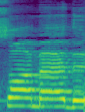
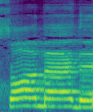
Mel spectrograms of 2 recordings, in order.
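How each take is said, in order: No difference in how they are said.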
